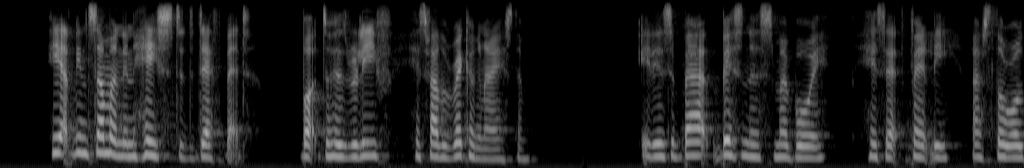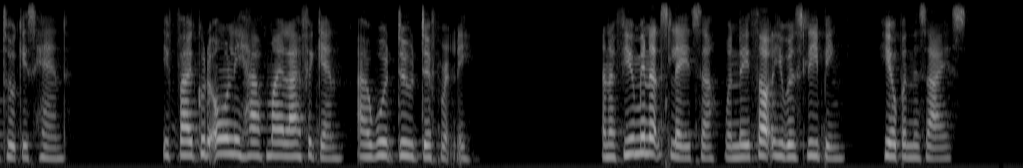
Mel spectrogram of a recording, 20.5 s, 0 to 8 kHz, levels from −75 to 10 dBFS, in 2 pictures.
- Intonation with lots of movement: No, narrow, 2.4 semitones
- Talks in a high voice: Yes, high, 220 Hz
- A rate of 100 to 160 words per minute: No, average, 175 wpm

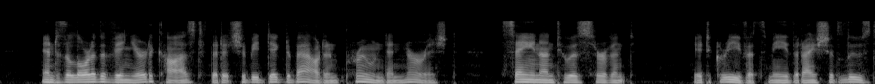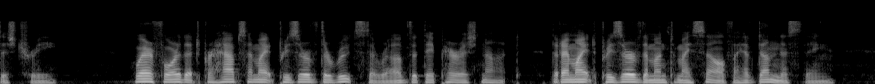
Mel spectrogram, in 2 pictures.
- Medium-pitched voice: No, low, 100 Hz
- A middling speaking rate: Yes, average, 190 wpm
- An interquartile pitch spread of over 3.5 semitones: Yes, average, 3.9 semitones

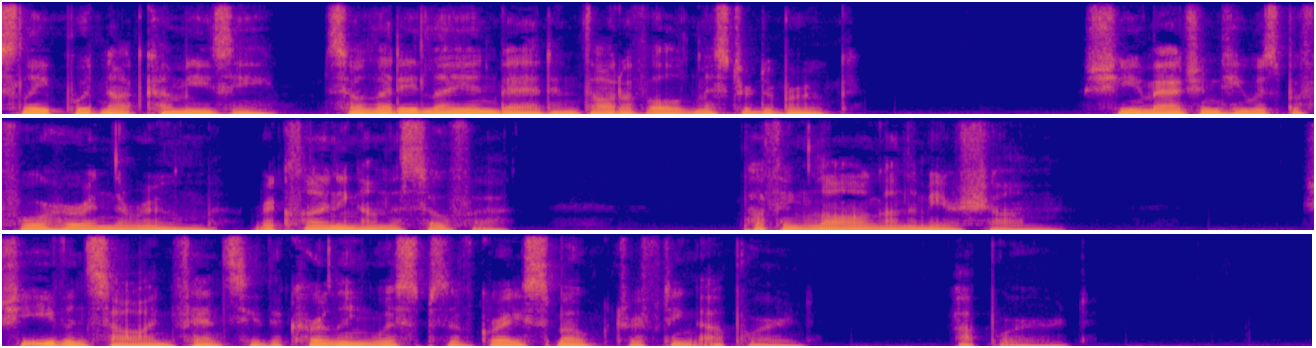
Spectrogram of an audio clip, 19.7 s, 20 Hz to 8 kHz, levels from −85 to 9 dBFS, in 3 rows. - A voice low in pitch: Yes, very low, 85 Hz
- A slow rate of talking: No, average, 145 wpm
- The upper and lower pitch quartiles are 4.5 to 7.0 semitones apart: No, narrow, 2.4 semitones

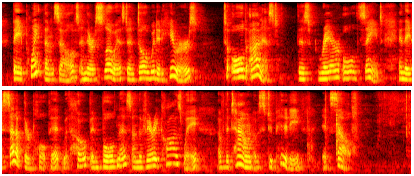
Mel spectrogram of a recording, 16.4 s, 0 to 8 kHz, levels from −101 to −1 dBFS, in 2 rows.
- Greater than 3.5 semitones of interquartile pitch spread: Yes, average, 4.2 semitones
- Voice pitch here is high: No, medium, 180 Hz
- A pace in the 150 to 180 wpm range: No, slow, 135 wpm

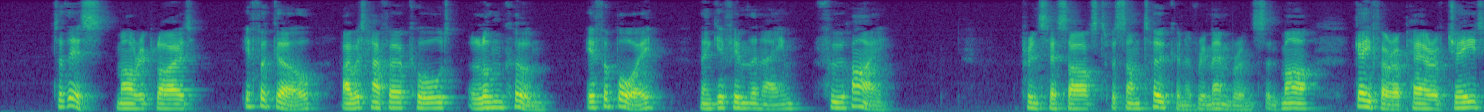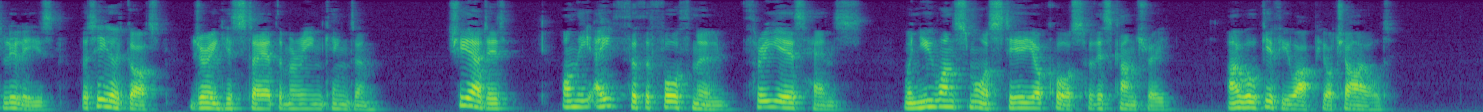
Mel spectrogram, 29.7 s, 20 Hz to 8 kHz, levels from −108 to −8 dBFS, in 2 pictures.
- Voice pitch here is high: No, low, 130 Hz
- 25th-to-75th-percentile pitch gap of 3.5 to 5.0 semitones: Yes, average, 3.9 semitones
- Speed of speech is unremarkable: Yes, average, 160 wpm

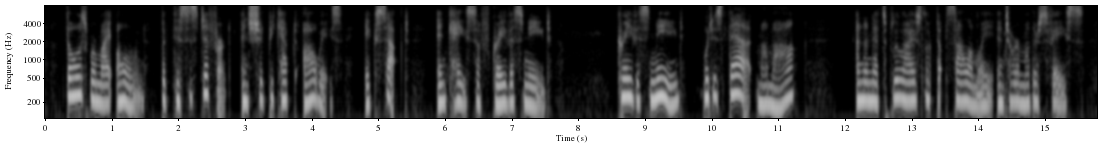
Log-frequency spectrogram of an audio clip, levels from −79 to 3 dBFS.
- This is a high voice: Yes, high, 210 Hz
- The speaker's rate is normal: Yes, average, 150 wpm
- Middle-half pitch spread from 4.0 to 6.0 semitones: No, average, 2.7 semitones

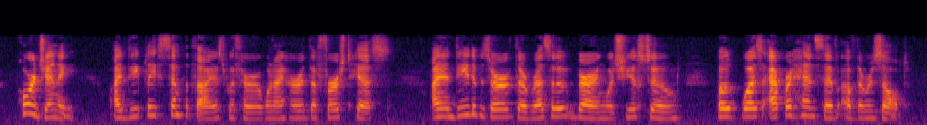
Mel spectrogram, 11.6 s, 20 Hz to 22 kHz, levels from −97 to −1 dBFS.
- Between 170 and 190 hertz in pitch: No, high, 210 Hz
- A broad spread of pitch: No, average, 3.7 semitones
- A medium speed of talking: Yes, average, 145 wpm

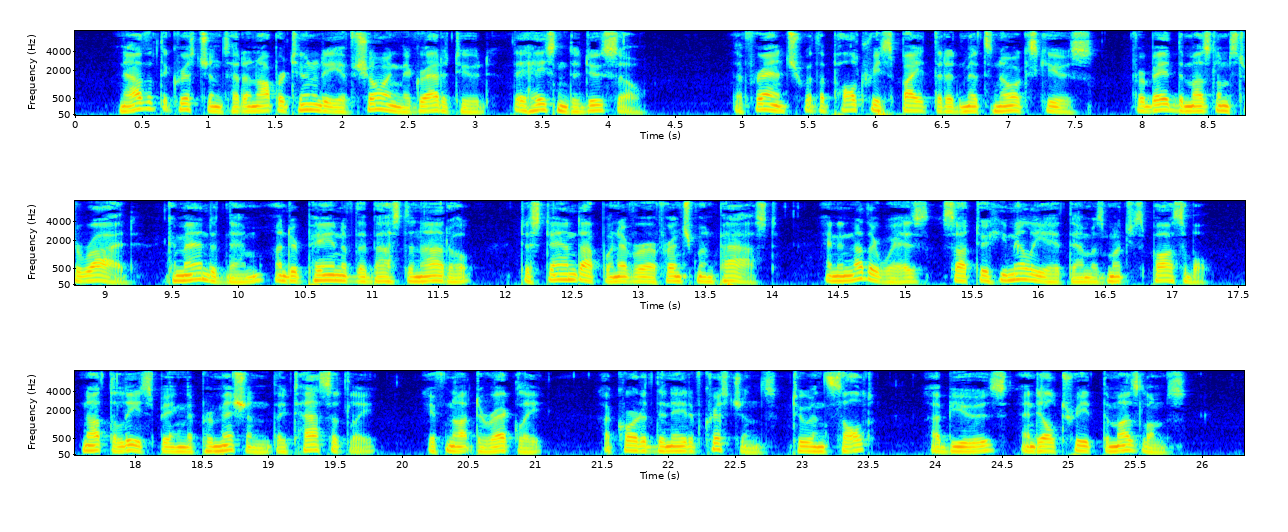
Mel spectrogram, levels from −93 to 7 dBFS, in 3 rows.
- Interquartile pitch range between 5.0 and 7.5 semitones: No, average, 3.2 semitones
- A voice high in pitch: No, low, 120 Hz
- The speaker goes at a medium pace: Yes, average, 180 wpm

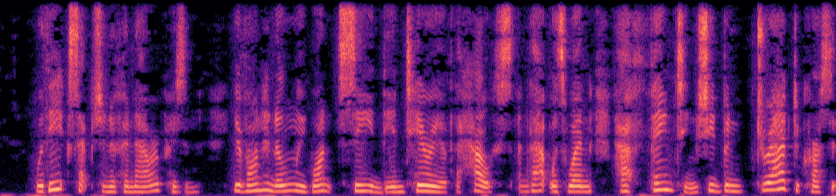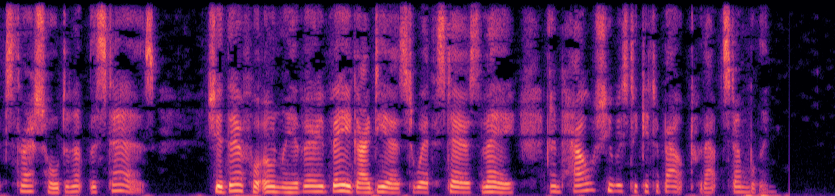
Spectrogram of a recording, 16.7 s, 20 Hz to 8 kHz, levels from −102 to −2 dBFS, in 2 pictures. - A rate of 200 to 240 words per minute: Yes, fast, 205 wpm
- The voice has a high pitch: Yes, high, 220 Hz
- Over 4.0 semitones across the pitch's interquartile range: No, average, 3.0 semitones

